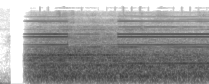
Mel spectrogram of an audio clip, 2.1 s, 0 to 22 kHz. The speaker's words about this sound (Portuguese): Pelo país foram mais de 300 milhões de aparelhos que receberam um áudio estridente e uma mensagem de texto. Este é um teste do Sistema Nacional de Alerta de Emergência. Nenhuma ação é necessária, dizia o alerta.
